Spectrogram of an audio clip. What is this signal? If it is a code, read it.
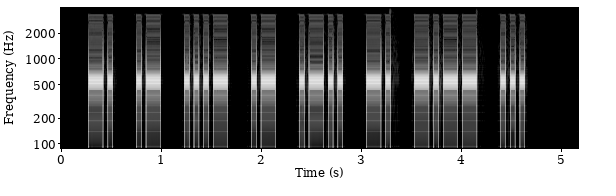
Morse code, heard as a keyed tone, about 25 wpm, spaced as for 20 wpm, 550 Hz. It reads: NAVALNYS
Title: News Headlines at 20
